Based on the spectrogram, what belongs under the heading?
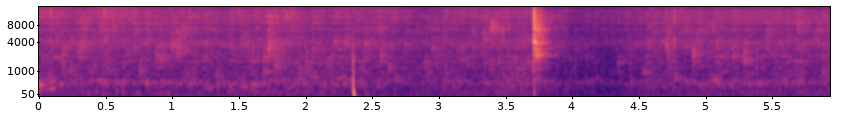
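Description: Pork sizzling as it fries in an open pressure cooker while it is stirred with a metal ladle. There is a sharp click about two and a half seconds in and a louder metallic knock shortly after, with the sizzle dropping briefly after the knock.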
